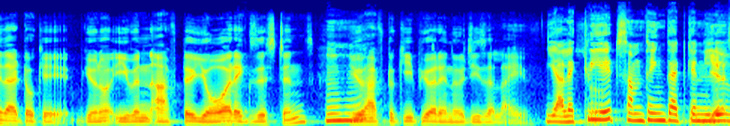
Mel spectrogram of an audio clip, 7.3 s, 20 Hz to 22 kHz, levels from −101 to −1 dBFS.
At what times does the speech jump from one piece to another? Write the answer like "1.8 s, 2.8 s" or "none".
none

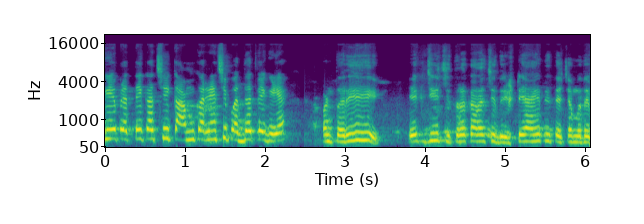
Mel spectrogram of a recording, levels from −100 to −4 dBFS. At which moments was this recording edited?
2.5 s

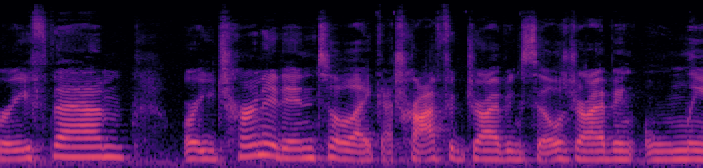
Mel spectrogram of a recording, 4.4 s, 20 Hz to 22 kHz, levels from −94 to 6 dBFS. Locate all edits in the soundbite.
2.5 s

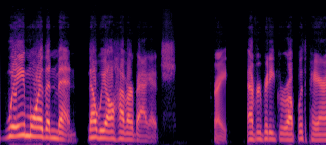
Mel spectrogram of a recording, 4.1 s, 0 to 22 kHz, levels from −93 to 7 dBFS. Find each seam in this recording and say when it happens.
none

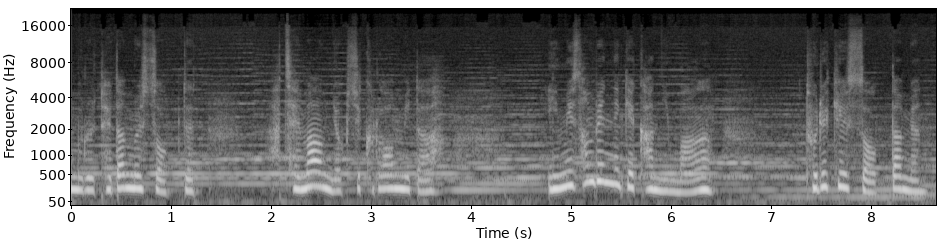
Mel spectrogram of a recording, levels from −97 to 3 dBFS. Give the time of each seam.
none

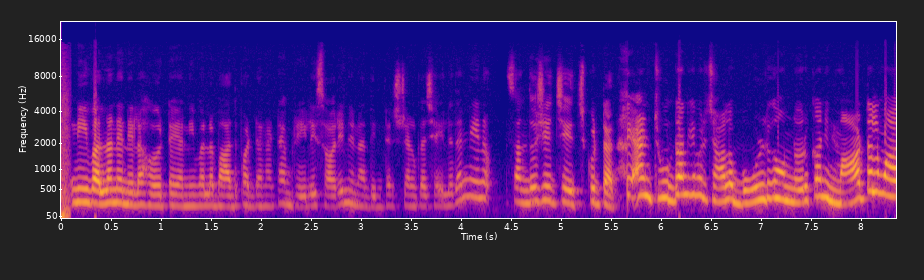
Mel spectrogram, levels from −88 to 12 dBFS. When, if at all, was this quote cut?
5.7 s

